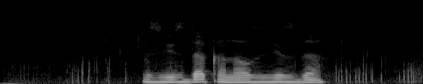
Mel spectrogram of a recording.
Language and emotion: Russian, neutral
